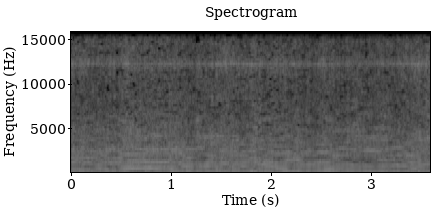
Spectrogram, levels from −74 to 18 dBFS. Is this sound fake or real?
real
